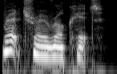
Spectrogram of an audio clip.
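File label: "retrorocket", British English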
